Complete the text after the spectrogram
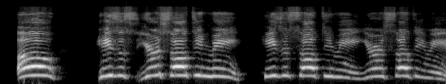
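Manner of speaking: very high, loud, hysterical fake wail. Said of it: "and he goes".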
